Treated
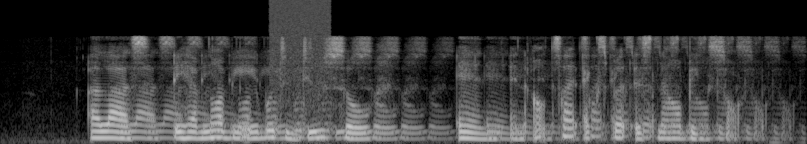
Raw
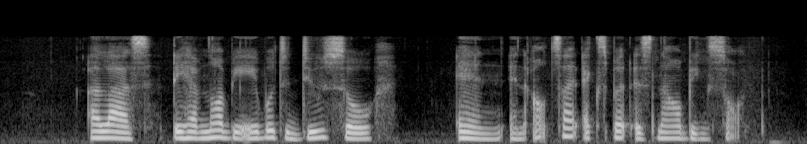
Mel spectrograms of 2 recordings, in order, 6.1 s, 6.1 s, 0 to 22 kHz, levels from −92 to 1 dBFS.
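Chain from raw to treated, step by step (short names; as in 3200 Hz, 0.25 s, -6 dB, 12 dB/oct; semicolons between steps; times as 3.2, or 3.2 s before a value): feedback echo 0.207 s, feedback 51%, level -10 dB; 2.02–2.48 requantised 6-bit, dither triangular; gain -5.5 dB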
